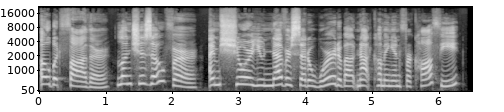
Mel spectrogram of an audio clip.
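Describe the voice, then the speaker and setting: Actress as naive nineteen-year-old daughter, very high sweet voice, eager and polite, vintage radio drama style. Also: female voice, measured pace, fairly bright tone, dry recording, studio quality. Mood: eager, innocent. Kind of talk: old-time radio acting.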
